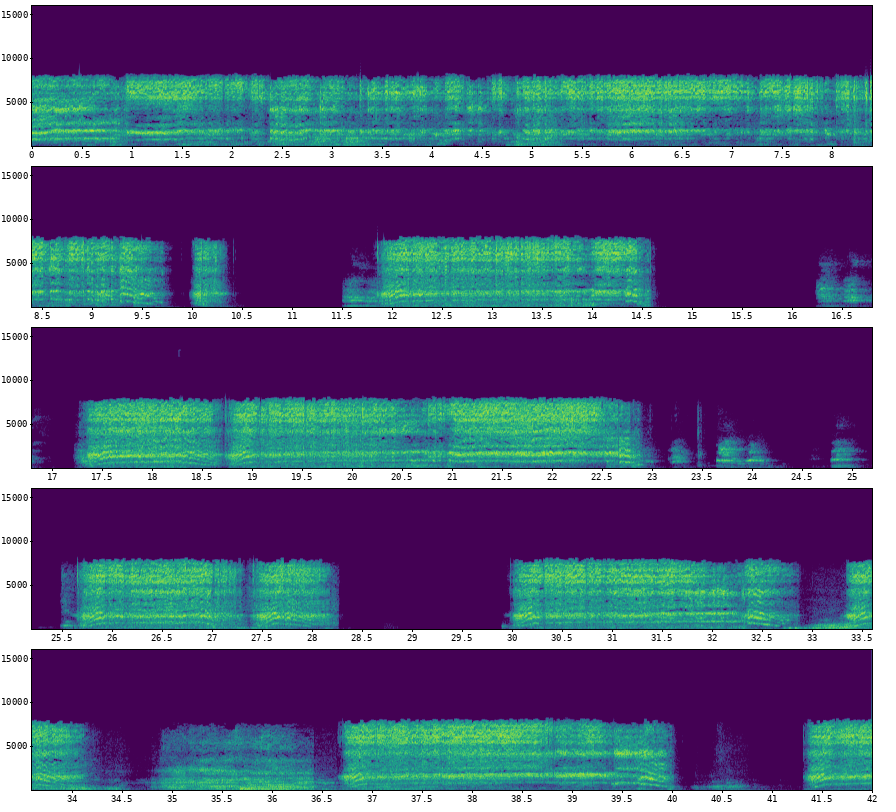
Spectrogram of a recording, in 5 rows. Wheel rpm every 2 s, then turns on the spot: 220, 230, 230, 230, 160, 10, 200, 50, 50, 150, 220, 80, 20, 100, 10, 190, 60, 10, 110, 200, 60.
14-16 22-24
